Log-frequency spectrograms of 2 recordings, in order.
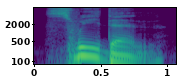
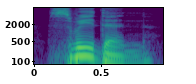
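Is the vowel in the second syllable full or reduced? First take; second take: full; full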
